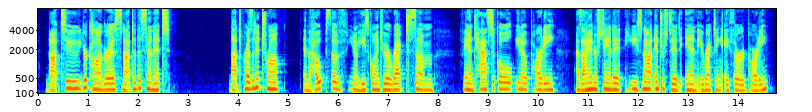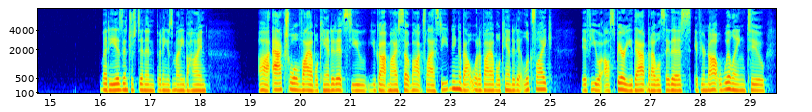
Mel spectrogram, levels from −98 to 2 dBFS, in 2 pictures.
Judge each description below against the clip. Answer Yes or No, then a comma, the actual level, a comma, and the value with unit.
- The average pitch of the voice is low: No, medium, 160 Hz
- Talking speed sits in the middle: Yes, average, 165 wpm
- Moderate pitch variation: No, narrow, 2.3 semitones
